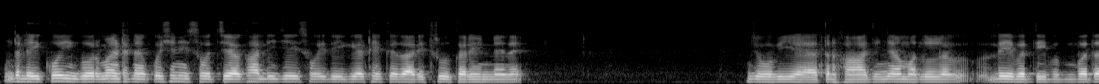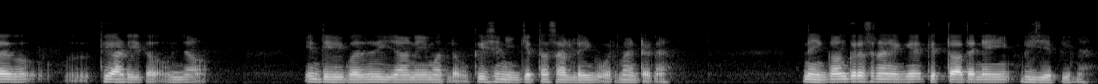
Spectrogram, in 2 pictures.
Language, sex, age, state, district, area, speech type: Dogri, male, 30-45, Jammu and Kashmir, Reasi, rural, spontaneous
